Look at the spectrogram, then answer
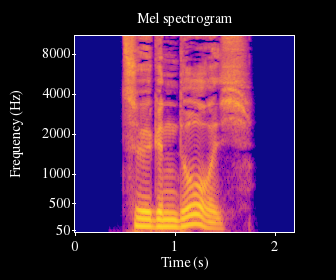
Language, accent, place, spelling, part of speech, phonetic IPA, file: German, Germany, Berlin, zögen durch, verb, [ˌt͡søːɡn̩ ˈdʊʁç], De-zögen durch.ogg
- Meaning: first/third-person plural subjunctive II of durchziehen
